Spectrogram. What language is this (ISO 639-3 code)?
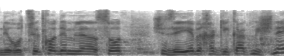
heb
